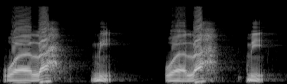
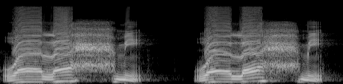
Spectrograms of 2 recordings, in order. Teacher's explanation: ha memiliki sifat hamas ar-rakhwah, berarti saat sukun harus mengalir, tidak diputus atau dihentak.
